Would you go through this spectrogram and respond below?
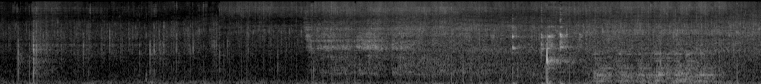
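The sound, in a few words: pomfret fish frying and being stirred in a pan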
